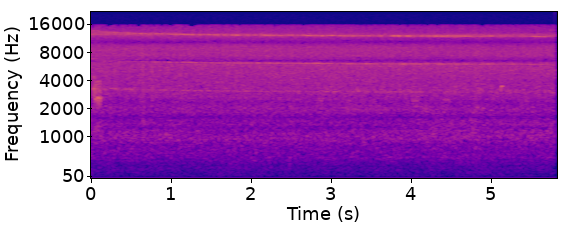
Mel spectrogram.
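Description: Faint, steady outdoor background hiss with thin, high-pitched steady tones running through it, and a short, high chirp right at the start.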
